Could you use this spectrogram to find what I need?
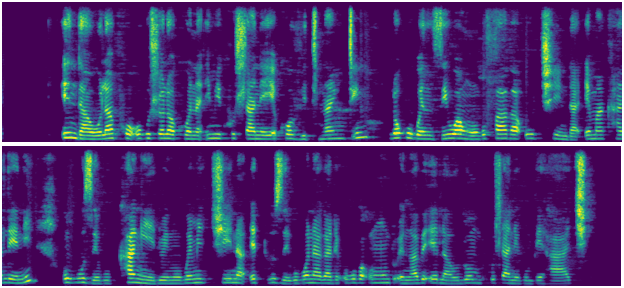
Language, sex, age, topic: North Ndebele, male, 25-35, health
